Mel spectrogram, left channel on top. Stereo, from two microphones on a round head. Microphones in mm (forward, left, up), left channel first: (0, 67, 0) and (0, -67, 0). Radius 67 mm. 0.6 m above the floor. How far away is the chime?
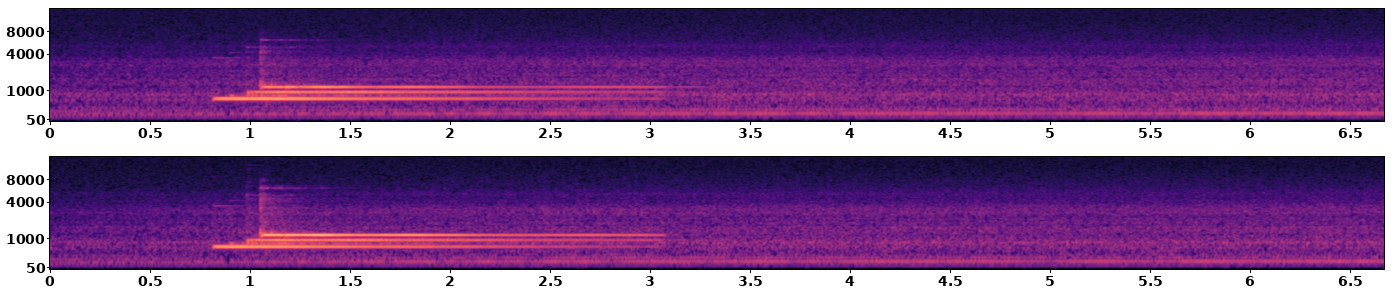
About 0.6 m.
